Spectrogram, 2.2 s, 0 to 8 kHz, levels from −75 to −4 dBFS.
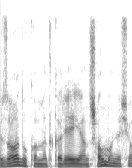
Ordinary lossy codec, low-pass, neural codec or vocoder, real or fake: MP3, 48 kbps; 7.2 kHz; none; real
